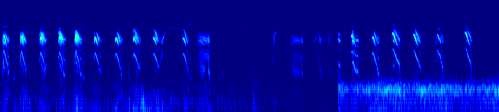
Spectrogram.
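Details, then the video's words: See-see partridge calling in a fast series of sharp, falling whistled notes, pausing midway with a few scattered soft notes, then resuming the rhythmic series over a steady low hum. "See See partridge sound Кабги Зирак Шикор"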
